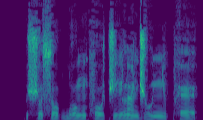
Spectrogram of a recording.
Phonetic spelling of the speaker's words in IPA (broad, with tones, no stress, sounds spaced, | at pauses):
ʃ ʊ˦ s o˨˦ ɡ͡b oː˨˦ ŋ f oː˨ t͡ʃ iː˦ l ã˨ d͡ʒ oː˨ ɲ e˨ pʰ ɛ˨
